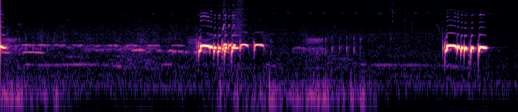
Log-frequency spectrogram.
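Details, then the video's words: Local zebra dove, used to rouse doves into song: two loud rolled coo phrases about four seconds apart over a quieter background of steady tones. "Perkutut lokal gacor - Paling Ampuh Untuk Merangsang Bunyi"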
